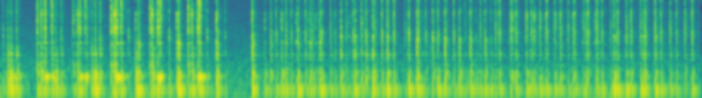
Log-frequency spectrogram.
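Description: Long pink nails tap and scratch the plastic pickguard, pickups and metal bridge area of a sunburst solid-body electric guitar with a lacquered wood body, lying flat. Rapid, dry, bright clicks come in quick flurries, with a few stronger knocks early on and a faint low tone sustaining underneath.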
